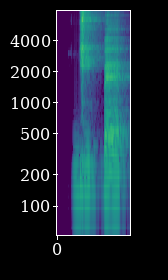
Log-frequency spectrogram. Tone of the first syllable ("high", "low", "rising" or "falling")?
low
